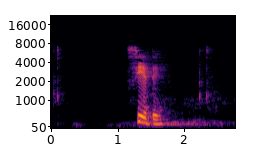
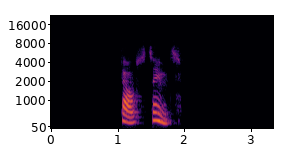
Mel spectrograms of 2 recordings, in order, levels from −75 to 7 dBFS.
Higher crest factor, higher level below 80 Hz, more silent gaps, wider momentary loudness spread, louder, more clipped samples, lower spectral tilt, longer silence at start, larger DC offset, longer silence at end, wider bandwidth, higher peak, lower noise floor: about the same, 22 dB vs 20 dB; first, -66 dBFS vs -86 dBFS; neither; first, 26 LU vs 14 LU; first, -18 LUFS vs -25 LUFS; neither; second, -4.5 dB/octave vs -6 dB/octave; about the same, 1.15 s vs 1.05 s; neither; second, 0.9 s vs 1.4 s; about the same, 7.6 kHz vs 7.6 kHz; first, -2 dBFS vs -10 dBFS; second, -70 dBFS vs under -90 dBFS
